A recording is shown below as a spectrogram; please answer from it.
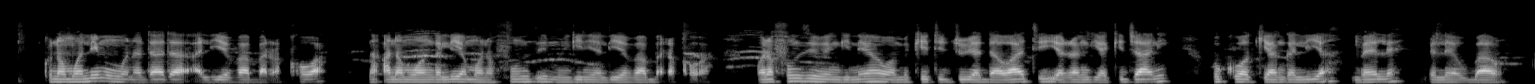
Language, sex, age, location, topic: Swahili, male, 18-24, Kisii, health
